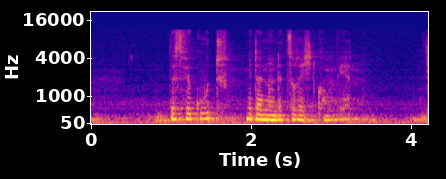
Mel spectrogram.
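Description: A woman speaks firmly and close by.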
